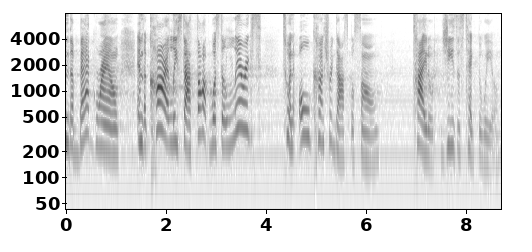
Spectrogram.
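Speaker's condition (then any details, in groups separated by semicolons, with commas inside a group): No condition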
